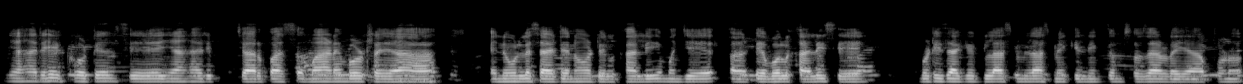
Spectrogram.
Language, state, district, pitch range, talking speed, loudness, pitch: Bhili, Maharashtra, Dhule, 130-140 Hz, 135 wpm, -19 LUFS, 135 Hz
